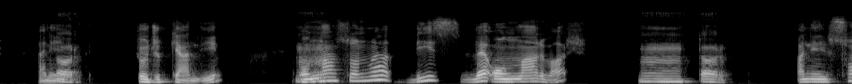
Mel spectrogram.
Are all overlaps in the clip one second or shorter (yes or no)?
yes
